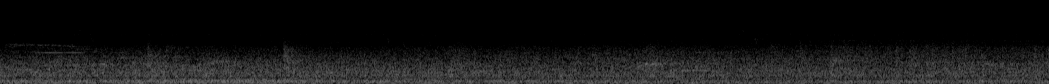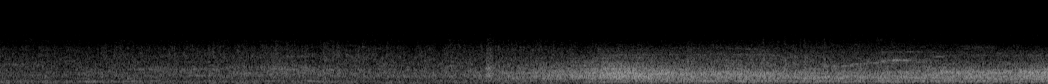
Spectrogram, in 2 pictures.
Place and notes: {"title": "Screamin Eagle, Pacific, Missouri, USA - Screamin Eagle", "date": "2021-05-29 15:58:00", "description": "In honor of the 50th anniversary of Six Flags St. Louis, I made multiple recordings in the woods of sounds from the amusement park as I descended the hill to the park from the Rockwoods Towersite off Allenton Road. This was the closest recording of the Screamin' Eagle wooden roller coaster.", "latitude": "38.52", "longitude": "-90.68", "altitude": "218", "timezone": "America/Chicago"}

